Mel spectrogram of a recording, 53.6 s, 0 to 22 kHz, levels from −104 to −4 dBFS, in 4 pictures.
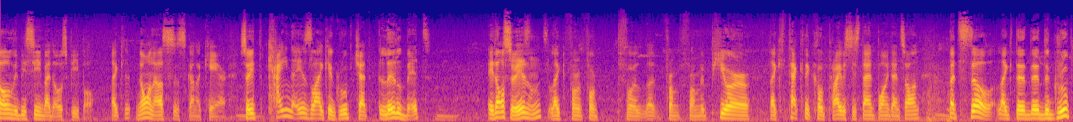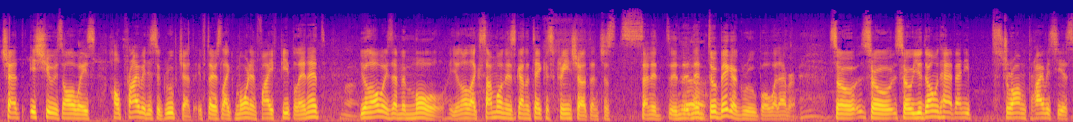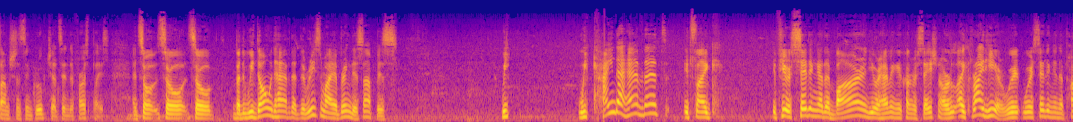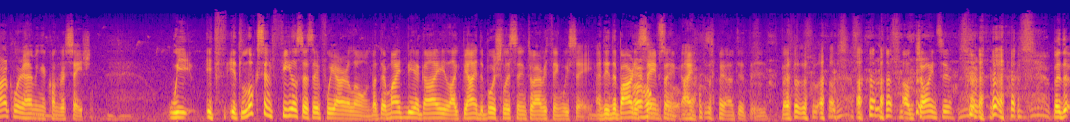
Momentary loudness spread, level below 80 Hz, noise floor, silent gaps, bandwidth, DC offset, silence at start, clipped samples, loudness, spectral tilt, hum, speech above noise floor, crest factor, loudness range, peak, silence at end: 12 LU; -52 dBFS; -43 dBFS; none; 13.5 kHz; under 0.1%; 0 s; under 0.1%; -17 LUFS; -5 dB/octave; none; 27 dB; 16 dB; 5 LU; 0 dBFS; 0 s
